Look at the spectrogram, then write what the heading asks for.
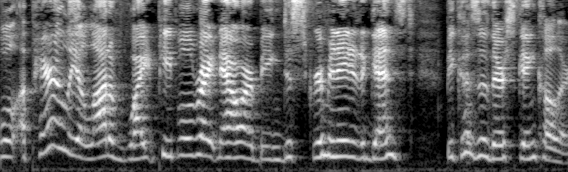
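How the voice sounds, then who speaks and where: Over noticeable background noise, a woman with an American accent speaks at a moderate pace, high-pitched and animated, with lively intonation. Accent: slight Texas twang, comes out sometimes. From Texas. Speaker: live stream show host. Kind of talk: casual chat.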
